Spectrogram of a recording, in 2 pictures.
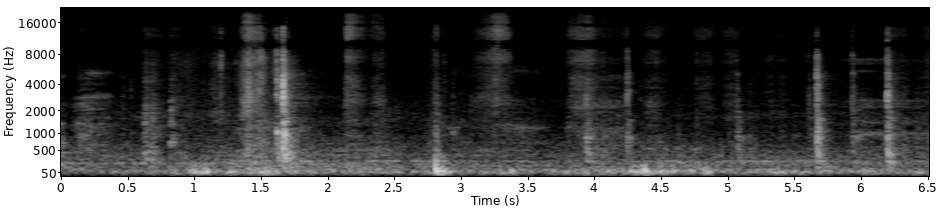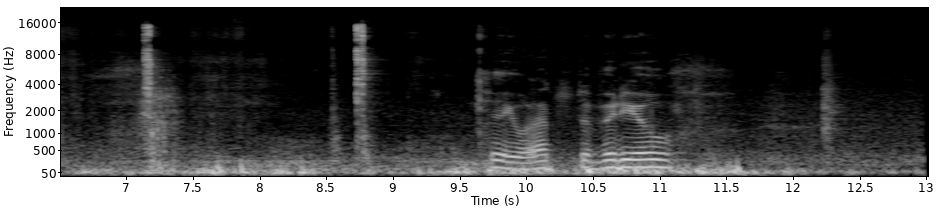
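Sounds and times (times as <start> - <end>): rubbing and scraping: 0.7 - 9.4.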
